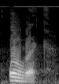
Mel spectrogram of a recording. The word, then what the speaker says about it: Ulrich: hello could you tell me your name and spell it for me okay my name is ulrich maiden name is named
